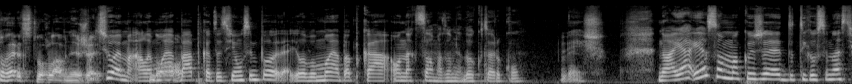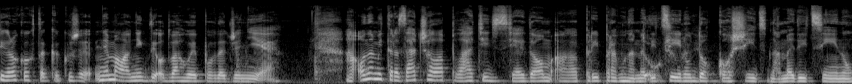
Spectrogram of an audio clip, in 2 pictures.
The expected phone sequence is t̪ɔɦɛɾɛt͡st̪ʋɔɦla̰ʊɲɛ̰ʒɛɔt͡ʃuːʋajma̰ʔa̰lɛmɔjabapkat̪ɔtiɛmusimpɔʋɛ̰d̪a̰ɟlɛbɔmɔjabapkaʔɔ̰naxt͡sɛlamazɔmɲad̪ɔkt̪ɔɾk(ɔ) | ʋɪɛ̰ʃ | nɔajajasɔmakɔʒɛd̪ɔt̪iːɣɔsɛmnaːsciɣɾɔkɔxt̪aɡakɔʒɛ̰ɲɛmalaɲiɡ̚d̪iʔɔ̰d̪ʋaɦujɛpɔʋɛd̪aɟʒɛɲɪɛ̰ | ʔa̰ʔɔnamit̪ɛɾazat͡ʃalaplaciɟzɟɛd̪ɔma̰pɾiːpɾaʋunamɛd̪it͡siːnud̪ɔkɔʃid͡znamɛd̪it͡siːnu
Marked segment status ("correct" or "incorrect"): incorrect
